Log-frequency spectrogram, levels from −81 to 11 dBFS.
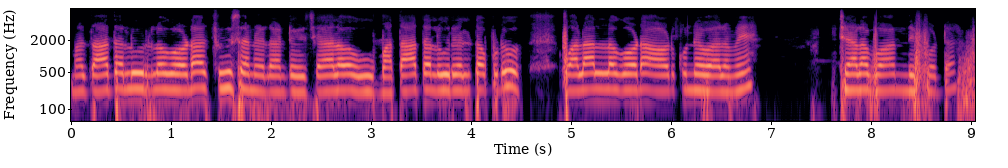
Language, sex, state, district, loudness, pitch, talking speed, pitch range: Telugu, female, Andhra Pradesh, Srikakulam, -13 LUFS, 230 Hz, 130 wpm, 220-235 Hz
